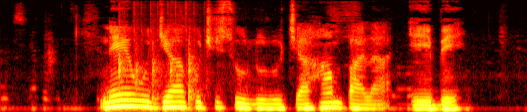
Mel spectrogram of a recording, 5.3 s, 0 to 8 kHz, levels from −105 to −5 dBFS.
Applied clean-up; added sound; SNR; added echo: neural mask model RNNoise.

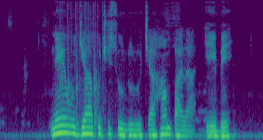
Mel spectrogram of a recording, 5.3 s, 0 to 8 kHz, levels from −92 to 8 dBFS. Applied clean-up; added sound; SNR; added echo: neural separator model SepFormer DNS4.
